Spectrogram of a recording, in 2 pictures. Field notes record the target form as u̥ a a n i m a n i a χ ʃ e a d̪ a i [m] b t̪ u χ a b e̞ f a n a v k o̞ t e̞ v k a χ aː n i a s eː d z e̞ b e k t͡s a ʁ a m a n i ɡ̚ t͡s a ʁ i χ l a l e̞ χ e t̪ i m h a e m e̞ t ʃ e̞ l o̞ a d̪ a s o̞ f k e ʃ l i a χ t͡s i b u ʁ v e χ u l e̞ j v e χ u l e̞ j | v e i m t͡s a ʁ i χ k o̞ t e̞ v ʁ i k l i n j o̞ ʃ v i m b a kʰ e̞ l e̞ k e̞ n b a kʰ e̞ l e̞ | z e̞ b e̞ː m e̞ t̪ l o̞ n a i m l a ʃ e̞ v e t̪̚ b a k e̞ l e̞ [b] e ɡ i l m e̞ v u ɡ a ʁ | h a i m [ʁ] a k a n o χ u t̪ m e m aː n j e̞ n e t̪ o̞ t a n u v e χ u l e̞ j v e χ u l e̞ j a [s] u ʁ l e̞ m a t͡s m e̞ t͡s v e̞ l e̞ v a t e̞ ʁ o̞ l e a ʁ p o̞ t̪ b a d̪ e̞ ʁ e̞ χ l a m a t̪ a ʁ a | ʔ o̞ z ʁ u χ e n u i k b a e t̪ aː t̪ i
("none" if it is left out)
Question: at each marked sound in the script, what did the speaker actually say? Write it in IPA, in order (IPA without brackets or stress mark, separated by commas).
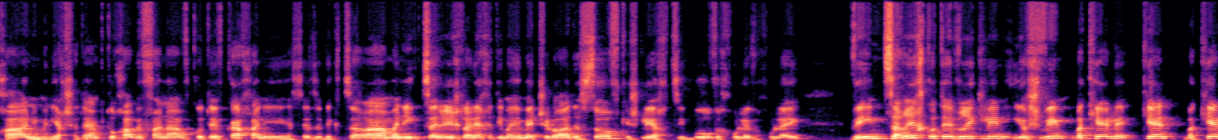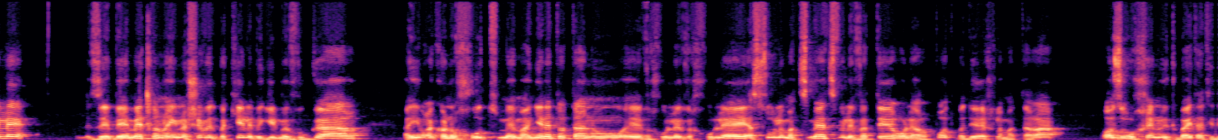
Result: n, b, ʁ, s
